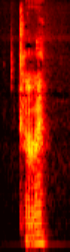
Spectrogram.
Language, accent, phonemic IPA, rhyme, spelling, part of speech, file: French, Canada, /kʁɛ̃/, -ɛ̃, craint, verb, LL-Q150 (fra)-craint.wav
- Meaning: 1. third-person singular present indicative of craindre 2. past participle of craindre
